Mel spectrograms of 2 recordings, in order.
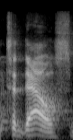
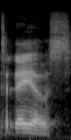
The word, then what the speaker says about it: Tadeos: guys in the league, Tados, I believe is how you pronounce it. Tadeos. Tadeos. I always called him Tadeus, but I think he does it Tadeos.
